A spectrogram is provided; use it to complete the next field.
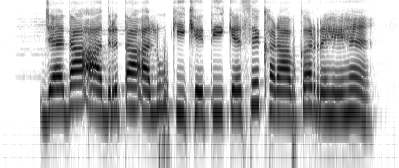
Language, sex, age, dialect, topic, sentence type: Magahi, female, 41-45, Southern, agriculture, question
